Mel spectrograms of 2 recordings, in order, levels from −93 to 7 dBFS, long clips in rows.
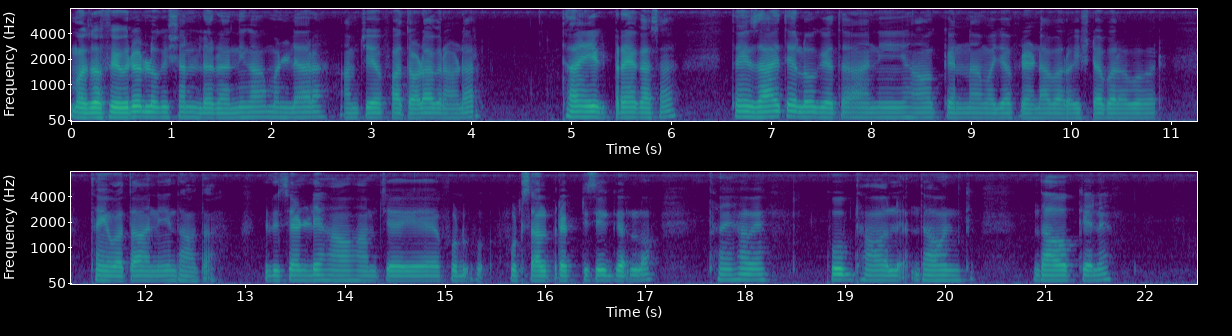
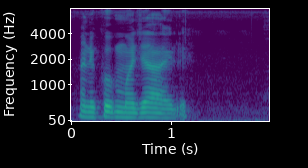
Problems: background sounds at intervals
